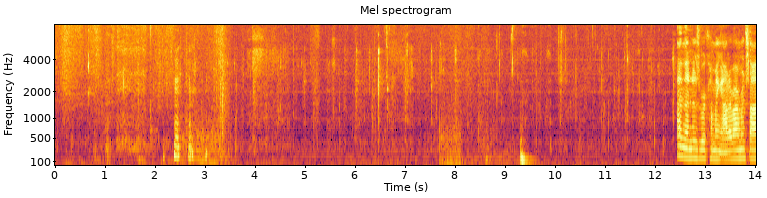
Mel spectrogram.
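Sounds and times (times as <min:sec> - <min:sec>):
chewing and mouth clicks: 0:03.6 - 0:13.1.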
